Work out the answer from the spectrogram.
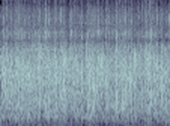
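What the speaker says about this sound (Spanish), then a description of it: "fuerte este aplauso porque así hemos comenzado el certamen" An audience at a jota Christmas carol concert in Caparroso applauds, a brief burst of steady, dense clapping filling the hall without pause.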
